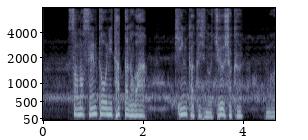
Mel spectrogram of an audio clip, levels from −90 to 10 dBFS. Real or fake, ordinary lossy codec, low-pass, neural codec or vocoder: fake; none; none; codec, 16 kHz, 8 kbps, FunCodec, trained on LibriTTS, 25 frames a second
